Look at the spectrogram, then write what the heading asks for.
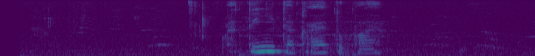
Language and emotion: Russian, neutral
